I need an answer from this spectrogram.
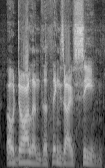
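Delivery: imitated smoker's voice. Retelling a woman's reply when asked to card them, imitating a smoker's voice. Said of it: "it sounded like she'd smoked".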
